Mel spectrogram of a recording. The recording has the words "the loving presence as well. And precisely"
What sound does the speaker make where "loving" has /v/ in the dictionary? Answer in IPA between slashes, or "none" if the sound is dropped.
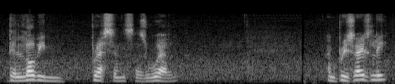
/b/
